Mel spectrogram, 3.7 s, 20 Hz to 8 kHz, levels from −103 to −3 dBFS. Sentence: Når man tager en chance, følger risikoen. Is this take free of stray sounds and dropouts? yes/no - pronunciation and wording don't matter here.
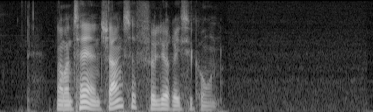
yes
